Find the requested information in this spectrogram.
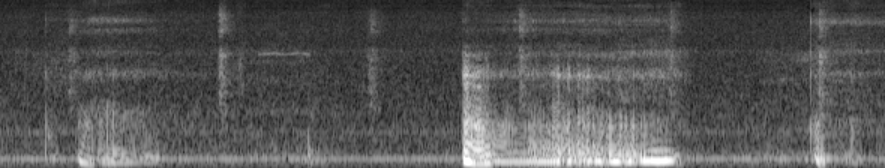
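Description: Rough, rattling breaths during sleep, one long snore in the middle and shorter ones around it, in a quiet room; ordinary snoring.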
